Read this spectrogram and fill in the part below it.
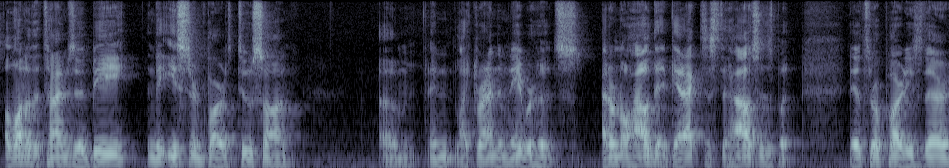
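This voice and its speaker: Rambling young man, low-pitched, native Arabic speaker. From Saudi Arabia. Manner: meandering, self-correcting, many fillers, mock-earnest. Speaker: songwriter explaining his song. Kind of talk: casual rambling explanation.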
